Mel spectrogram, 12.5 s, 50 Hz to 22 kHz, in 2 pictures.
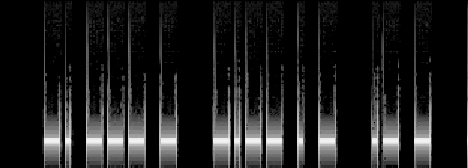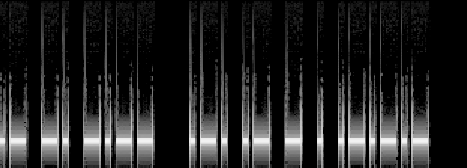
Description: Morse code, heard as a keyed tone, about 17 wpm, 700 Hz. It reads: NOT YET AT ANY RATE.
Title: Sentences from Top 700 Words 17wpm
